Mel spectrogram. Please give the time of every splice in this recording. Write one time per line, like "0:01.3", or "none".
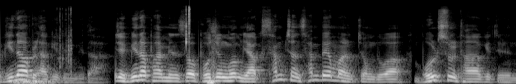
0:04.1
